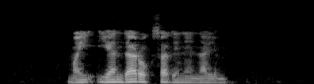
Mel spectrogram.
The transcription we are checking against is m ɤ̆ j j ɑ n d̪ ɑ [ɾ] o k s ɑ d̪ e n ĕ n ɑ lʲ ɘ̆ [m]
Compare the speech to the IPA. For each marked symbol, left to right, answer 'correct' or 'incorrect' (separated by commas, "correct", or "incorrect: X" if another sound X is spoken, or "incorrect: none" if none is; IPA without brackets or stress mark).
correct, correct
